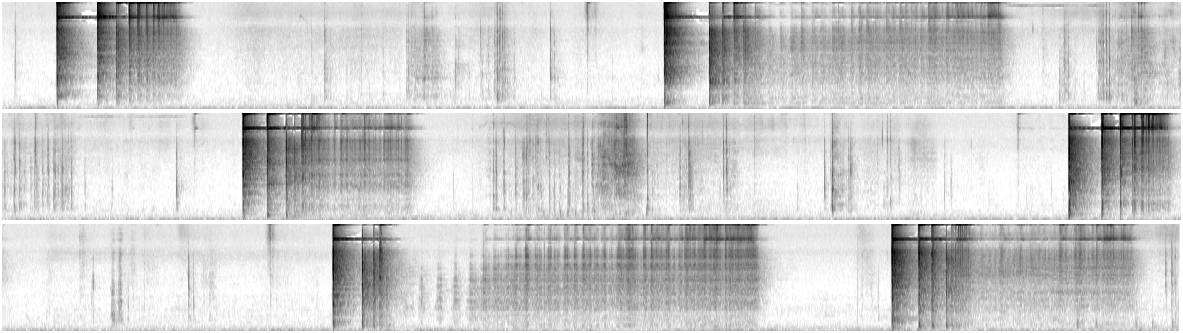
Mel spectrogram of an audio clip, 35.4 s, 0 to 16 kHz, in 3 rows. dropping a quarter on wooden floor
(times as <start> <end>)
0.6 1.9, 6.6 10.1, 14.2 16.0, 22.5 23.5, 26.9 31.2, 32.5 35.0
